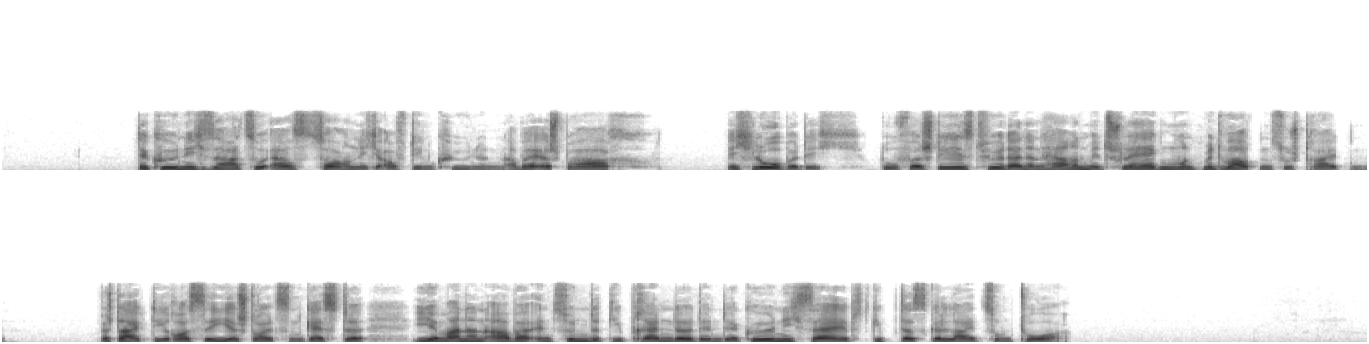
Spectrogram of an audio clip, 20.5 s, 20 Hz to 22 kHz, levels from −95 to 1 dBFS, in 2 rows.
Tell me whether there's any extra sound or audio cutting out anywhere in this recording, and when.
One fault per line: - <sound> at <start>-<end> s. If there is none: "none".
none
